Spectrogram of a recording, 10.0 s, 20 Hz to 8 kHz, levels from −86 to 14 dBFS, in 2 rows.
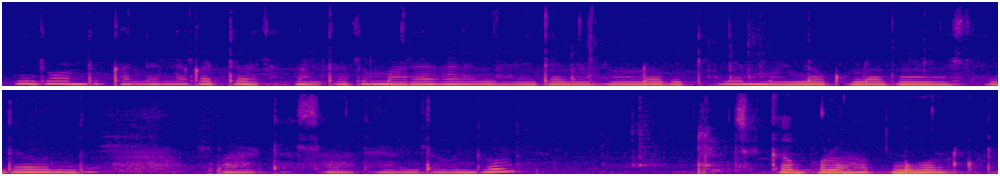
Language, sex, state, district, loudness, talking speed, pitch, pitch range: Kannada, female, Karnataka, Belgaum, -34 LUFS, 115 wpm, 230 Hz, 225-240 Hz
